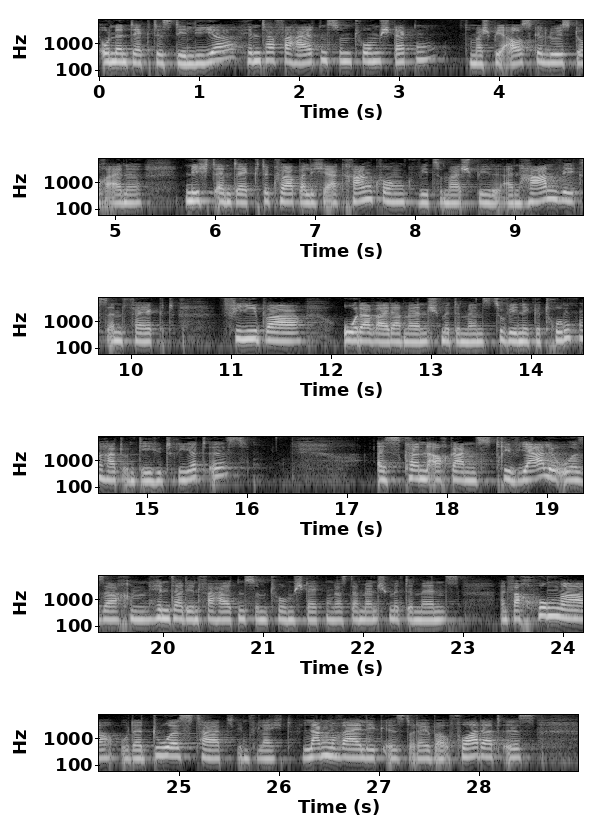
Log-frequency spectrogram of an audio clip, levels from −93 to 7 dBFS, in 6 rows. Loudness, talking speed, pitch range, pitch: -19 LUFS, 125 wpm, 180-220 Hz, 195 Hz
